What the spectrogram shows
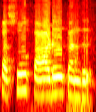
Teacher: ஸோ இந்த மாதிரி ஒலிக்கிறது தான் பார்த்தோம்னா குற்றியலுகரம் அப்படின்னு சொல்லிட்டு சொல்றாங்க அப்படின்றாங்க. ஸோ அது தனக்கான உகரம் தனக்கான 1 மாத்திரையிலிருந்து கம்மியாகி அரை மாத்திரையில ஒலிக்கிறது தான் குற்றியலுகரம்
